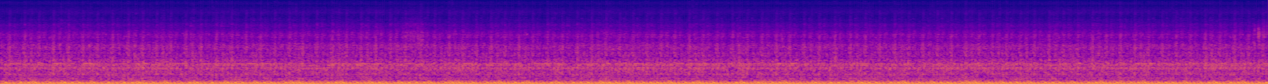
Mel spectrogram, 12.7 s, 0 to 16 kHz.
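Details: 1963 Volkswagen Karmann Ghia air-cooled engine, first run in over 10 years after parts replaced: steady, even low chug holding speed with no misses or stumbles; normal running.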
